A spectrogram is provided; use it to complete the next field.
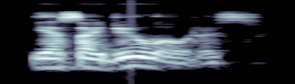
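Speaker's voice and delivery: deadpan, flat, unmoved, slow delivery. Answering a man who shouted that she's crazy, she replies, flat. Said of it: "Crow said flatly".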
